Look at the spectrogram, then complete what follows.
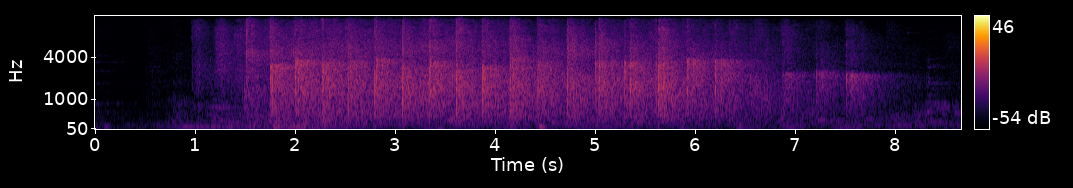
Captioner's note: applause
